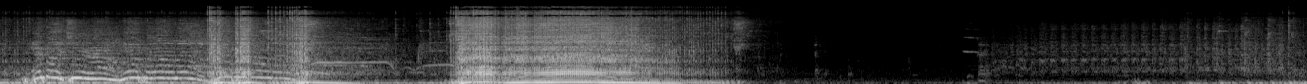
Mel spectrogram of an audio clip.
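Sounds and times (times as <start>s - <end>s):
race buggy engine revving: 0.0s - 7.8s.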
